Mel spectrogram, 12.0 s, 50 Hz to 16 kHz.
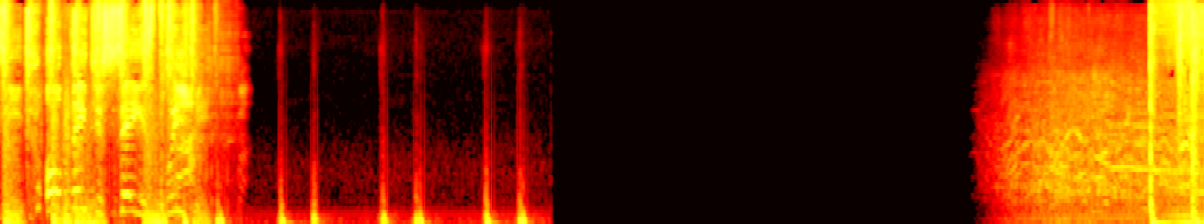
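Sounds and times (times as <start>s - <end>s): music: 0.0s - 2.2s, 11.4s - 12.0s
heartbeat thumps: 1.6s - 5.6s.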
